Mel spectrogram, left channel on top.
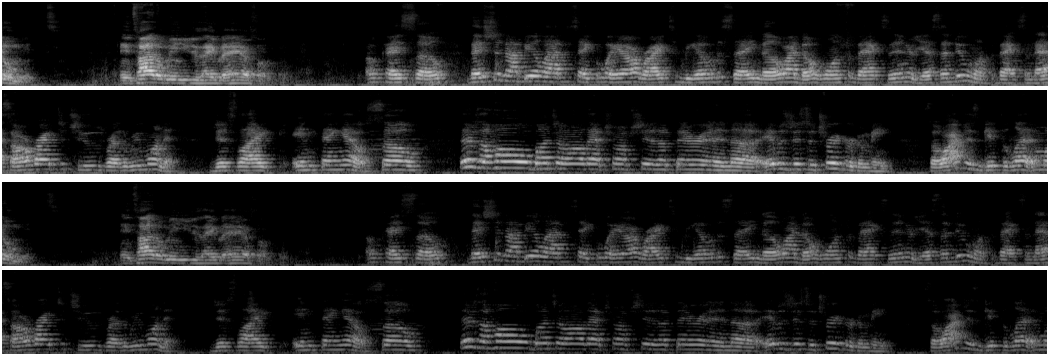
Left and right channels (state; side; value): quieter; right; 10.4 dB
